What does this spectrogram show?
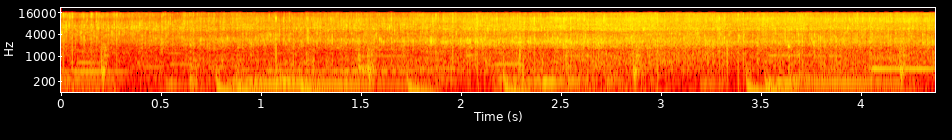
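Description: Chicken breast frying in butter and avocado oil in a skillet, a steady sizzle with crackling.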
